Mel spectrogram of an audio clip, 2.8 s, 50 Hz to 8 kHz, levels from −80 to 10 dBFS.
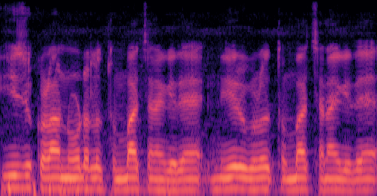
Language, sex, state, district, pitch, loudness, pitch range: Kannada, male, Karnataka, Belgaum, 125 Hz, -17 LUFS, 115-125 Hz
